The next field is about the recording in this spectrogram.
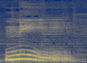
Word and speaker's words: knee: Knee – колено. k пишется, но не читается.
